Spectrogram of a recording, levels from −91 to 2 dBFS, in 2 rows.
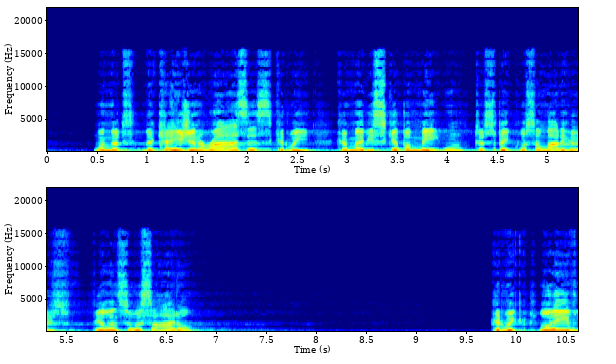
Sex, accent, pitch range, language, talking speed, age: male, American, 180-240 Hz, English, 125 wpm, 50-69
